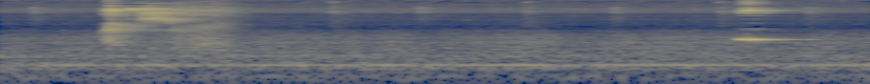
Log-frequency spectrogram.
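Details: Male African grey parrot that talks, keeps learning new words and makes many different noises: a soft, breathy, whispered utterance early on, then a short clear whistle near the end, over a steady low hum.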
